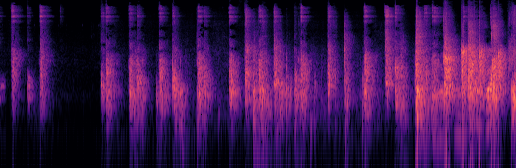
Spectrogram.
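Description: Table tennis ball in a rally: two short bounces right at the start, then from about two seconds in a steady run of sharp clicks off bats and table, coming faster and denser over the last two seconds.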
